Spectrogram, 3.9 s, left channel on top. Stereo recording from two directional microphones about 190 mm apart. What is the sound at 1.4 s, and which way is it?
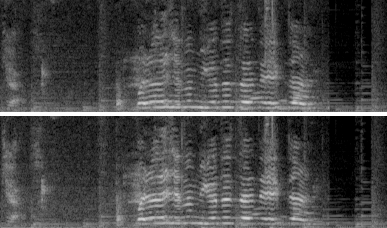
A child's voice, 15° left (ahead or behind).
